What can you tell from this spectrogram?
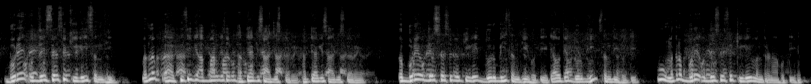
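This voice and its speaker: Fast-talking male teacher. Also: on the high side, very animated, mellow. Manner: quizzing, answers his own questions, reads student comments. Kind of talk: online exam-prep class. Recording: dull lo-fi sound.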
